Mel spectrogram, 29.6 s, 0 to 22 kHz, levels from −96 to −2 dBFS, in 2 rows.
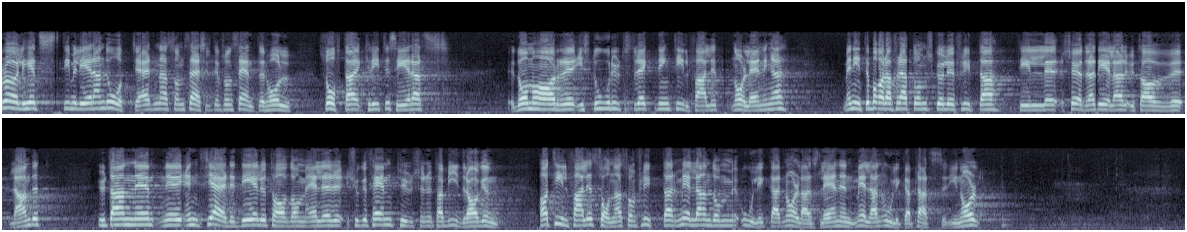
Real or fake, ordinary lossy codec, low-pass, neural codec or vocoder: real; none; 7.2 kHz; none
